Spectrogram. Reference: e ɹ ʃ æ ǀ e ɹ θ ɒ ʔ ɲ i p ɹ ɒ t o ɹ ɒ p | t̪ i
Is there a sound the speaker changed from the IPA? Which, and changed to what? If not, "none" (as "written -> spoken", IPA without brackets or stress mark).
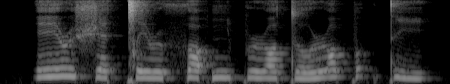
none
